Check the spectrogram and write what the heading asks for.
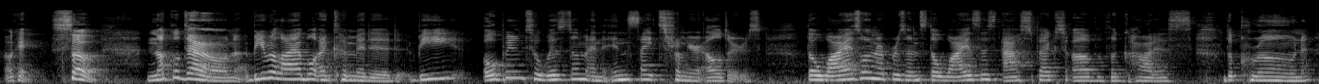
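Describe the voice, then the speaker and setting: A young woman giving a casual livestream tarot reading, chatty and excitable, rambling with giggles. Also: medium pitch, a little slow, roomy sound. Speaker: tarot reader.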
